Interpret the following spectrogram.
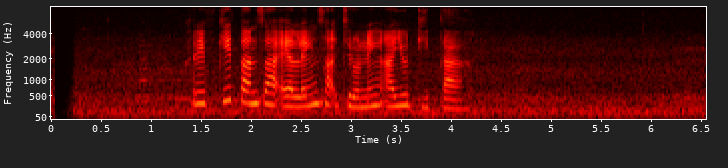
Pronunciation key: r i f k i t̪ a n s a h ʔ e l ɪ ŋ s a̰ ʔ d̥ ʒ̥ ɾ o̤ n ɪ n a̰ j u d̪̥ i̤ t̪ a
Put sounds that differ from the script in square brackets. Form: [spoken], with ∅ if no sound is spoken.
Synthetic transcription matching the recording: r i f k i t̪ a n s a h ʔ e l ɪ ŋ s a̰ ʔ d̥ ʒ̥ ɾ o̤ n ɪ [ŋ] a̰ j u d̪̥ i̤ t̪ a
